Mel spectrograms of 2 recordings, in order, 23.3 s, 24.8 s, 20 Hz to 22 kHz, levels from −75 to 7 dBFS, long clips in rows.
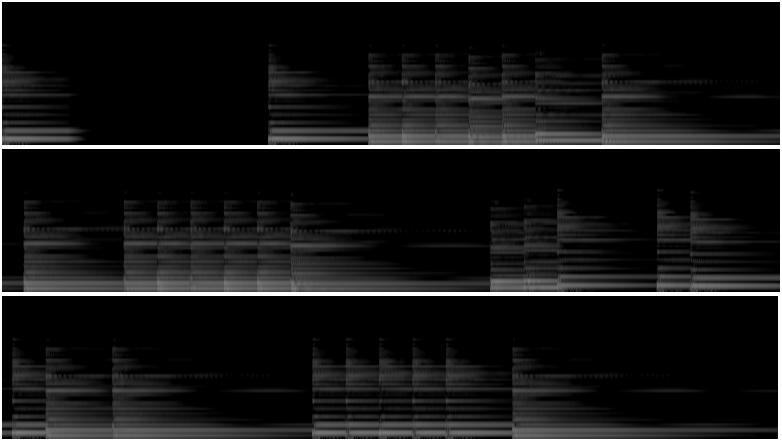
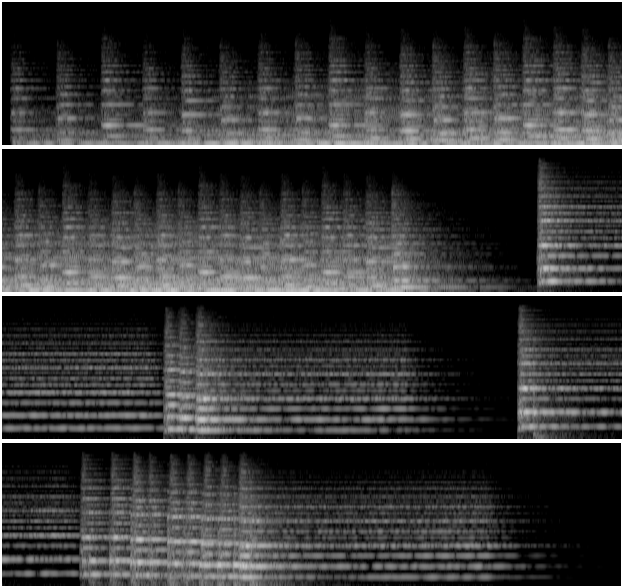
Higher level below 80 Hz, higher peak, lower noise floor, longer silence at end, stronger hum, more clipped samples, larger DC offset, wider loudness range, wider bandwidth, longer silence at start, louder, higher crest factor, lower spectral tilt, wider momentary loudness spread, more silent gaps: second, -72 dBFS vs -46 dBFS; second, -28 dBFS vs -4 dBFS; first, under -90 dBFS vs -73 dBFS; second, 0 s vs 1.05 s; neither; neither; neither; second, 4 LU vs 7 LU; second, 8.6 kHz vs 15.5 kHz; about the same, 0 s vs 0.1 s; second, -44 LUFS vs -23 LUFS; about the same, 16 dB vs 20 dB; about the same, -6.5 dB/octave vs -5.5 dB/octave; about the same, 14 LU vs 14 LU; neither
